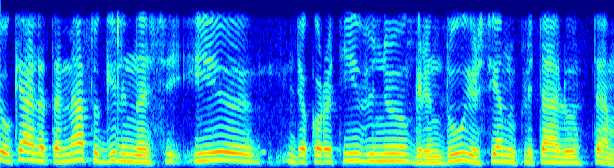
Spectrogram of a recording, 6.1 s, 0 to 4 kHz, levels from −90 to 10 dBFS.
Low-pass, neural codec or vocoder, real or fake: 3.6 kHz; none; real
